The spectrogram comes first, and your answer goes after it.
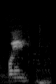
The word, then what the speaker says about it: Yui: Yui, or Yui, is that how it's pronounced? Yep, we.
